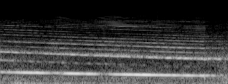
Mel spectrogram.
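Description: Emergency vehicle siren, one long wail sliding slowly down in pitch and fading out just as it ends.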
